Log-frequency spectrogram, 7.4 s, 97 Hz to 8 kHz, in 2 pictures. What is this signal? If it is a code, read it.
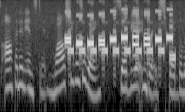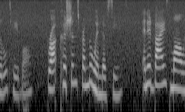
Multi-frequency trunk signalling (R2, with the far end's replies), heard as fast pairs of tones, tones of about 110 ms, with speech in English. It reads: 5112607460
